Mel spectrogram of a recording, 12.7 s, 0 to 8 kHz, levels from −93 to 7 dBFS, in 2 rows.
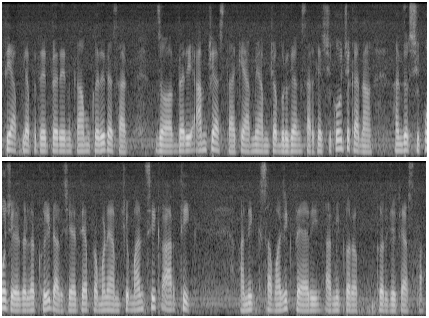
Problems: constant background noise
